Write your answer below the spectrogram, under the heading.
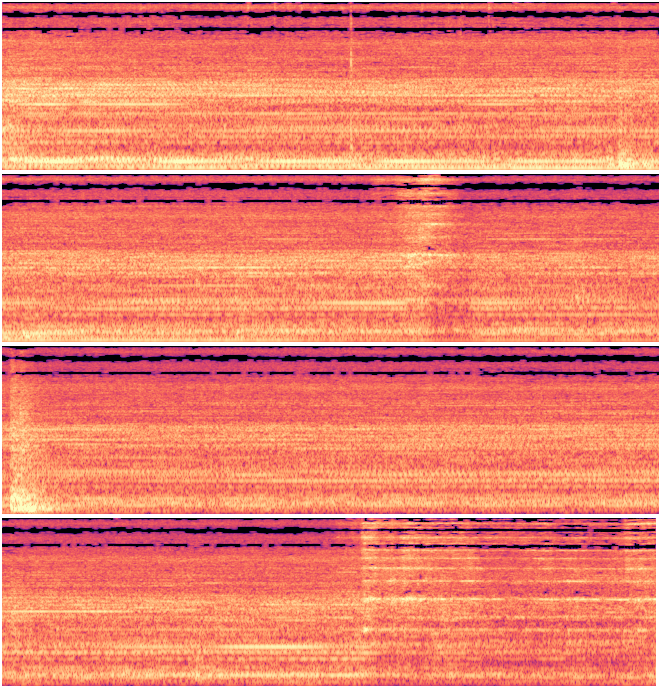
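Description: Electric meat band saw running steadily, with two short knocks in the middle. Near the end the blade starts cutting into a whole duck and the sound gets louder and sharper.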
